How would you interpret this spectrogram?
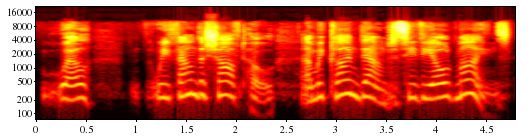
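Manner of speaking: put-on boy explaining to the smugglers; boy's voice. A narrator's reading. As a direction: answer like an eager schoolboy. Philip explains to the men.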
